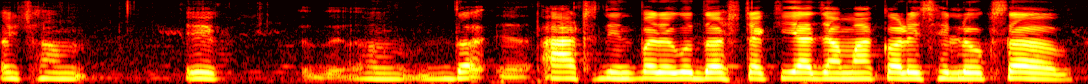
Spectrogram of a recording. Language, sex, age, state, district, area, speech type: Maithili, female, 60+, Bihar, Sitamarhi, rural, spontaneous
